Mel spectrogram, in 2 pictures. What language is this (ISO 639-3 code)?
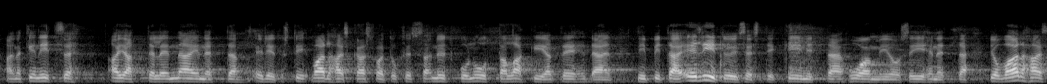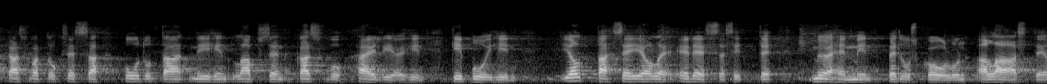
fin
